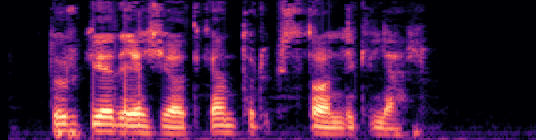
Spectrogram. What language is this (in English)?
Uzbek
